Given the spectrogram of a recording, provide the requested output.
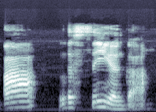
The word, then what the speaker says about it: Balenciaga: But it's Balenciaga.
